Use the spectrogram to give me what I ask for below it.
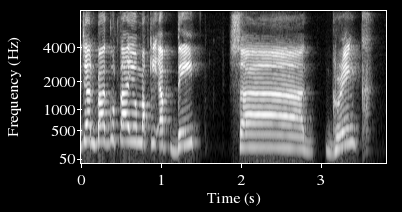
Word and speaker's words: Grenke: Okay at dahil diyan bago tayo maki-update sa Grank yan dati Grenke yun pala silent E pala yon. Ayan salamat po sa mga nag ah tuwid. Grink open freestyle.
